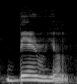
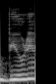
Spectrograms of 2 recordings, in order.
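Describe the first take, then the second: First: Burial said as "BERR-ee-ul"; correct pronunciation. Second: Burial misread as "BYOO-ree-ul"; wrong pronunciation. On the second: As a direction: say burial with a "byoo" first syllable. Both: Shown as a demonstration. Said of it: "इसको burial नहीं पढ़ेंगे".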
